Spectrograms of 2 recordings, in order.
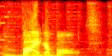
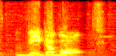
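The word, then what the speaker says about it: Vikavolt: we can encounter its evolution of it's pronounced vigor bolt i know i've been mispronouncing it from before but i will forever call it vegavault i have a bit of a story with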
